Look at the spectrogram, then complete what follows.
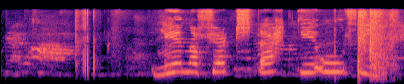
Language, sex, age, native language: Icelandic, other, 10, Icelandic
